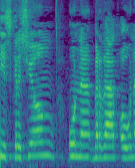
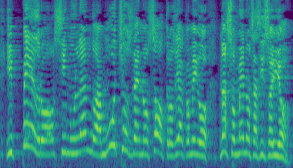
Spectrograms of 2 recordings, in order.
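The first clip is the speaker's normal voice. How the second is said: louder, rising preacher's cadence; preaching at full force; 3 semitones higher, 5 dB louder than usual. Acted. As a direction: stir the congregation from the pulpit.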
